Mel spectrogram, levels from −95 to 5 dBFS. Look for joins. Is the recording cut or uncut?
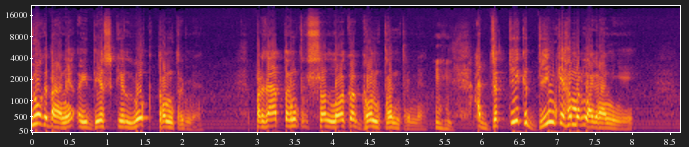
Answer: uncut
